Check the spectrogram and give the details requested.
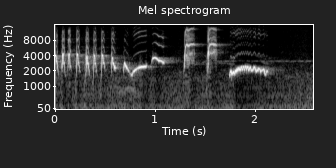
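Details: Contest-style white-rumped shama (murai batu) masteran with tembakan fills: a quick rattle of about eight sharp notes flows into slurred whistles, two steep high upsweeps and a long, slightly falling clear whistle.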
